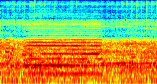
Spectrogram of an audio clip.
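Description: A single steady horn-like toot, about a second long, over the babble of a busy crowd.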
